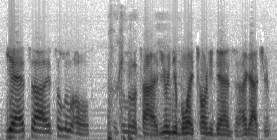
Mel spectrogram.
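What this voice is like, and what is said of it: New York accent. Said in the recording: “the New York thing ... people always bringing up your accent ... everybody has something to say about my accent ... are you from Queens or Brooklyn, or are you from Long Island?”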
